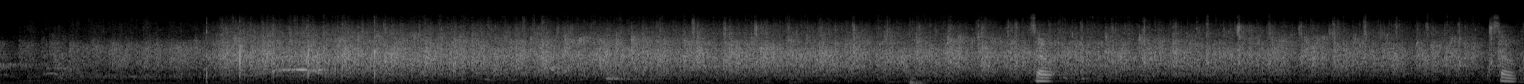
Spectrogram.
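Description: Audience applauding, swelling about two seconds in and then holding steady, with a few brief voices in the crowd.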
